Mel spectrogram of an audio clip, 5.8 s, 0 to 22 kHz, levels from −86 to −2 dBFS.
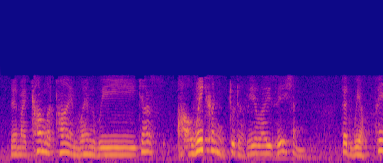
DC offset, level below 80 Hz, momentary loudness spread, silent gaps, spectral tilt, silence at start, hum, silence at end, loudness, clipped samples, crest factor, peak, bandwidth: under 0.1%; -52 dBFS; 15 LU; none; -7 dB/octave; 0 s; none; 0 s; -27 LUFS; under 0.1%; 20 dB; -6 dBFS; 4 kHz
